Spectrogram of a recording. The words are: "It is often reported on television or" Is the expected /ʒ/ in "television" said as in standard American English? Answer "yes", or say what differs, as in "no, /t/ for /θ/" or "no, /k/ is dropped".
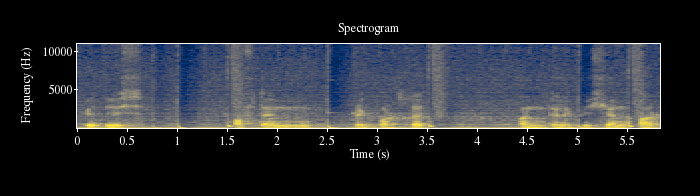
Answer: no, /s/ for /ʒ/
